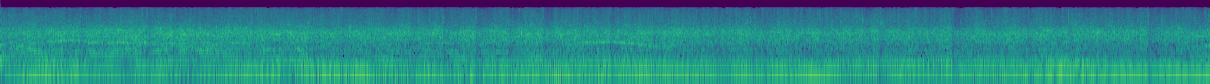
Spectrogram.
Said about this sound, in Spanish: Dale un fuerte aplauso al Señor. Aleluya. Dios. Amén. Ahora un fuerte aplauso al Señor. Amén.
